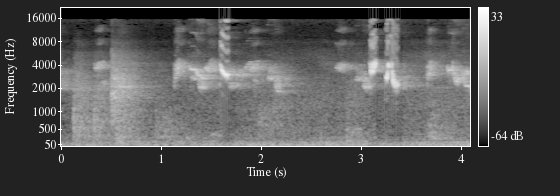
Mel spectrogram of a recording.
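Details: Red-whiskered bulbul in a cage giving soft warbles, one sharp whistled note and a short cluster of three quick whistles, with faint background noise.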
